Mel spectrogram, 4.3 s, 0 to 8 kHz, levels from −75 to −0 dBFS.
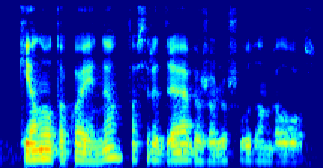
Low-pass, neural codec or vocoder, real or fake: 7.2 kHz; none; real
